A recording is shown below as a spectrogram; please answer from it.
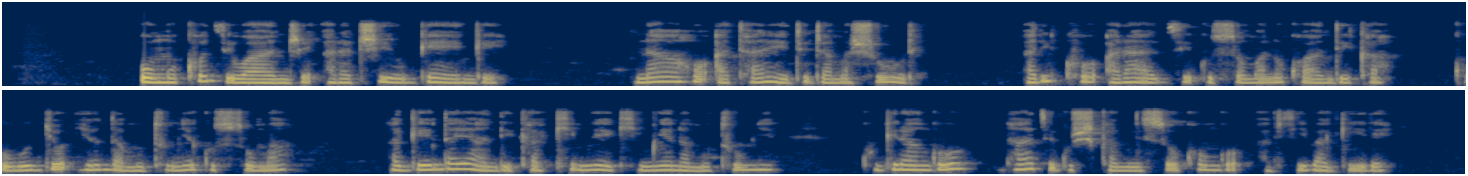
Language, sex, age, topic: Rundi, female, 25-35, education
